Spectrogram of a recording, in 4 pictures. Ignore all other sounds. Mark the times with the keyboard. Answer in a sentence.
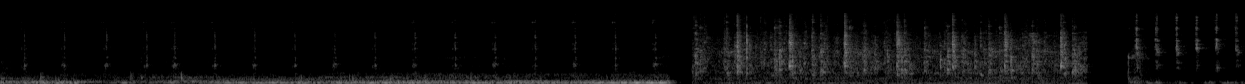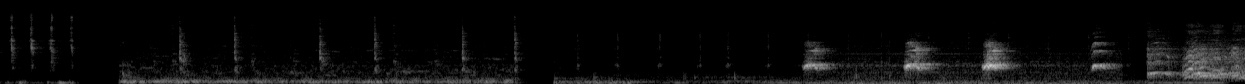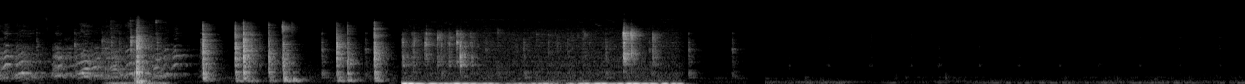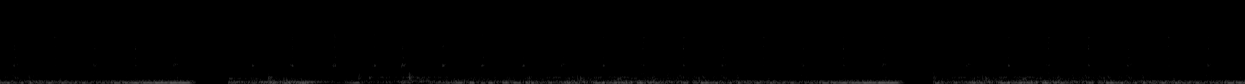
You can hear the keyboard from 25.9 to 31.8 s.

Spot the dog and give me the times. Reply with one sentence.
You can hear the dog from 20.4 to 26.9 s.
